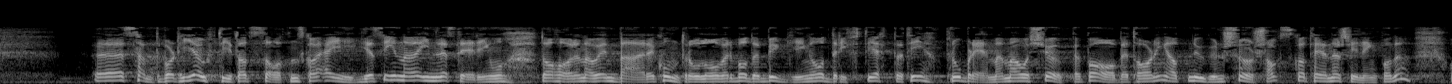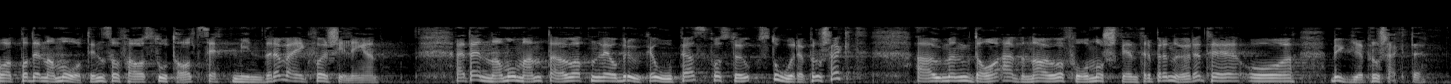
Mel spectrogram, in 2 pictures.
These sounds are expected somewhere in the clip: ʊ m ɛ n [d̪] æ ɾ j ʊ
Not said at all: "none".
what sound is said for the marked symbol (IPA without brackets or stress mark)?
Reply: t̪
